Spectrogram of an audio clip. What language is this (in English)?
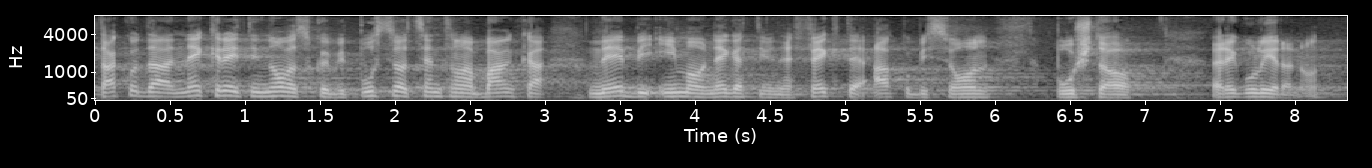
Croatian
